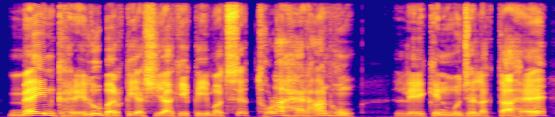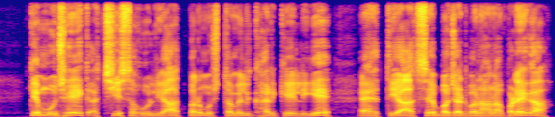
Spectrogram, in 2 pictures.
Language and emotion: Urdu, surprised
